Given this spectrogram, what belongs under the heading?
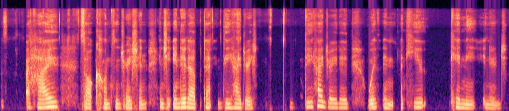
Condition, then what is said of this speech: Stuttering. Friends listen to my podcast before and they're like, oh my God, your voice is so quiet.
